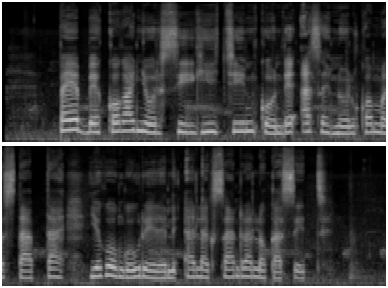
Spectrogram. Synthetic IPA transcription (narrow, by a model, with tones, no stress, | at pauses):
pɛ˦be˨kːɔ˦ka˦ɲo˨ɾsi˨ki˦t͡ʃi˦nko˨nde˦ʔa˦se˨no˨lkɔ˦mɔ˨sta˨p̚ta˦˨je˦ko˦ŋɡo˨u˦ɾe˨ɾe˨nɪ˨a˦lɛ˨ksa˦ndɾa˦lɔ˨ka˨se˨t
